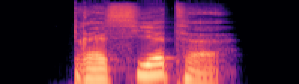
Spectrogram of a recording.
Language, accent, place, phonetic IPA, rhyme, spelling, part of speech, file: German, Germany, Berlin, [dʁɛˈsiːɐ̯tə], -iːɐ̯tə, dressierte, adjective / verb, De-dressierte.ogg
- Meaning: inflection of dressieren: 1. first/third-person singular preterite 2. first/third-person singular subjunctive II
